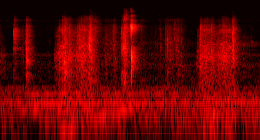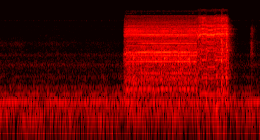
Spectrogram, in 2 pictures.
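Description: A combo vending machine powering up. A few knocks and rustles come in the first few seconds. Near the end, the dollar bill acceptor's motor whirs steadily for about two seconds as it cycles at power-up, then stops suddenly.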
